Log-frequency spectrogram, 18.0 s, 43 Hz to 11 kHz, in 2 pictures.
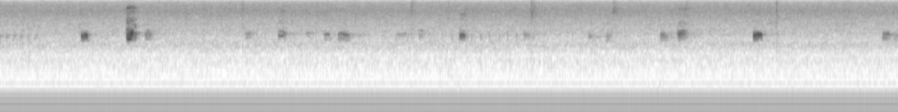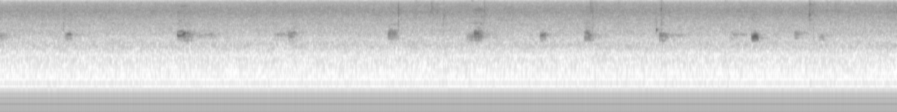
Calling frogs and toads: Bischoff's tree frog (Boana bischoffi)
5:00am

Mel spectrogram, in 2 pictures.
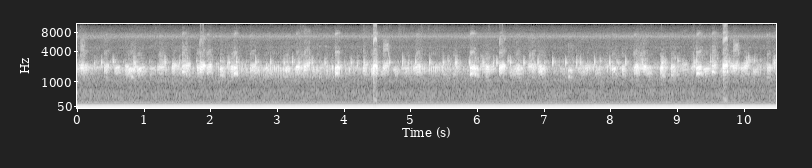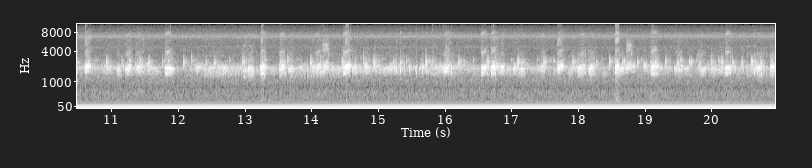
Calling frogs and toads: Bischoff's tree frog (Boana bischoffi), Cochran's lime tree frog (Sphaenorhynchus surdus)
3:00am

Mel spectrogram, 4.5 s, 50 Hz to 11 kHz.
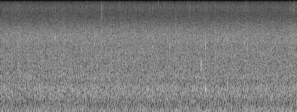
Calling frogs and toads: none
2:30am

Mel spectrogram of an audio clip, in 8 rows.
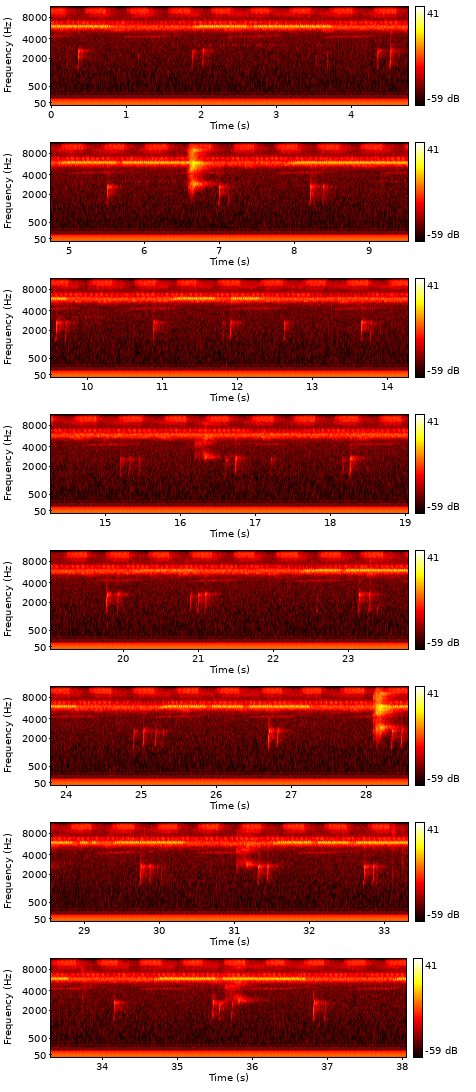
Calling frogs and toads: pointedbelly frog (Leptodactylus podicipinus), lesser tree frog (Dendropsophus minutus)
4:30am

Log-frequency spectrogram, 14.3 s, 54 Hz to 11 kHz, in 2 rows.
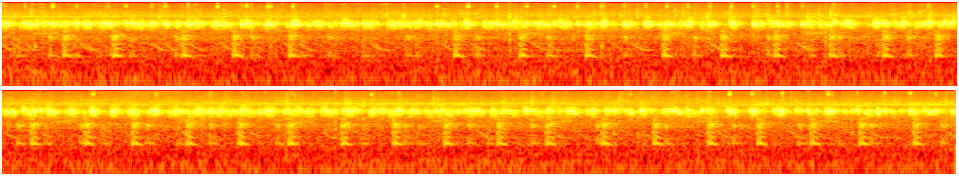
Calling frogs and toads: blacksmith tree frog (Boana faber), Physalaemus cuvieri, Cochran's lime tree frog (Sphaenorhynchus surdus)
7:30pm

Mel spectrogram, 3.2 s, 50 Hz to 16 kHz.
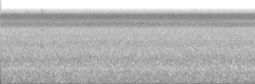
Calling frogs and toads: none
5:15pm

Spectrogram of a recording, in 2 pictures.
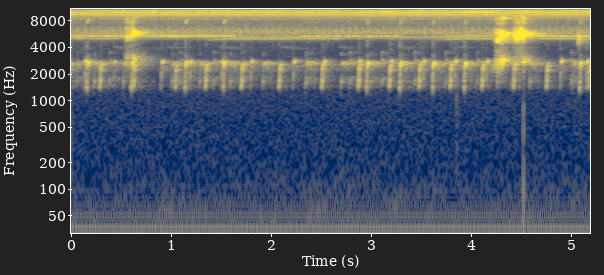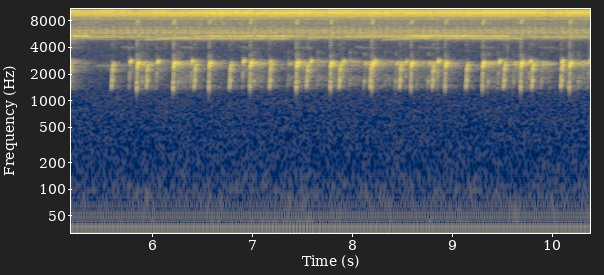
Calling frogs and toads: pointedbelly frog (Leptodactylus podicipinus), lesser tree frog (Dendropsophus minutus), dwarf tree frog (Dendropsophus nanus)
3:00am

